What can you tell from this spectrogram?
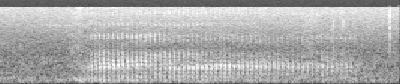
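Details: Pomeranian dog, very tired after a big meal, asleep: one long, fluttering, rattly snore on a single breath; snoring.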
